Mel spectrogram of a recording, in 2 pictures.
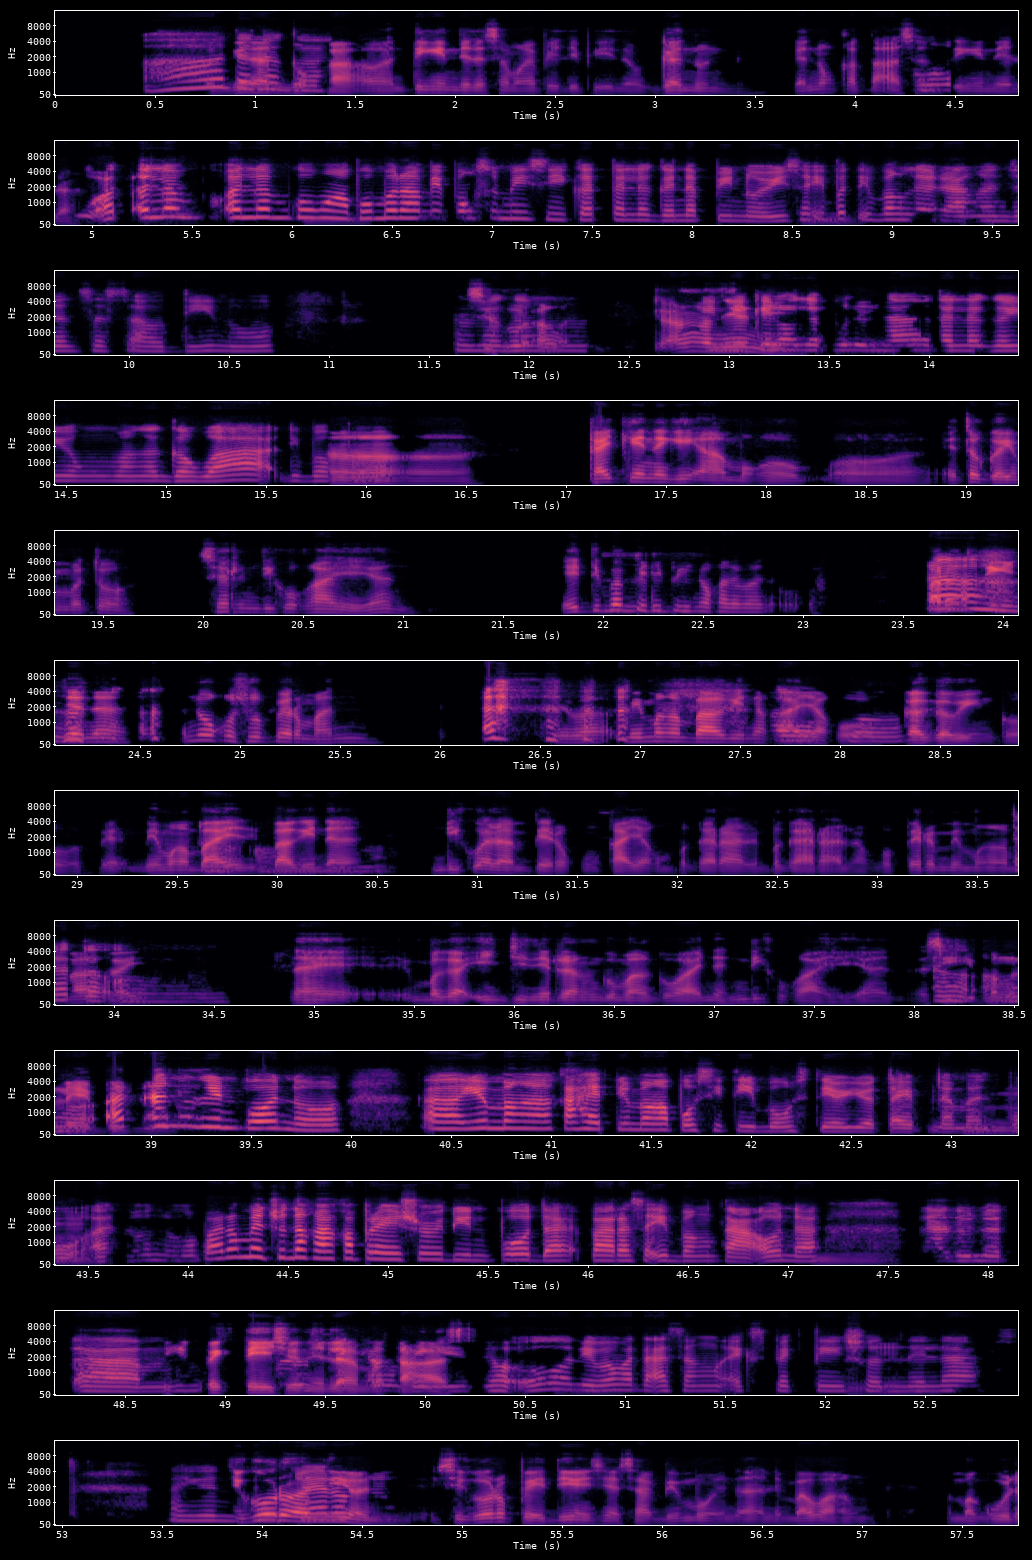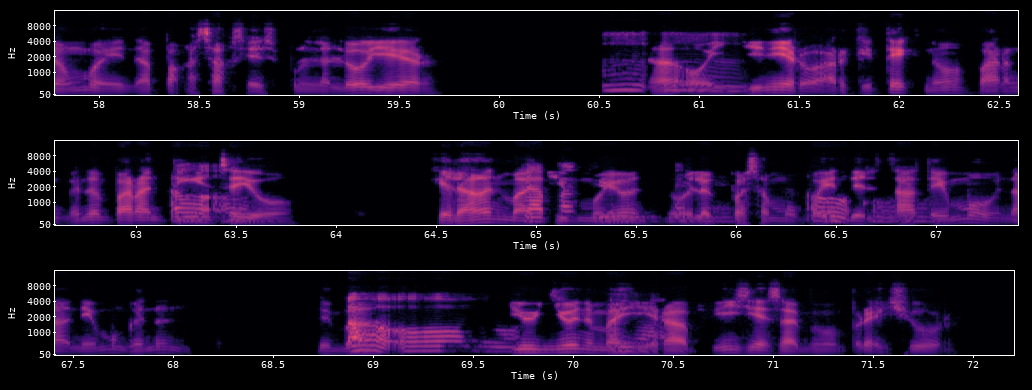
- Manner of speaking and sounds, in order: laugh; other background noise
- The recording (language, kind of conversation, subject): Filipino, unstructured, Paano mo hinaharap at nilalabanan ang mga stereotype tungkol sa iyo?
